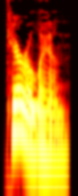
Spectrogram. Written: carolan

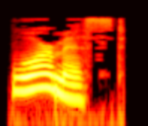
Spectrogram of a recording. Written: warmest

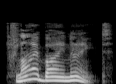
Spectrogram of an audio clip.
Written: fly-by-night

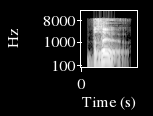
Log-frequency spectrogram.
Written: blew

